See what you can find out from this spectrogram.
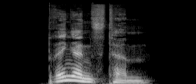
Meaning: strong dative masculine/neuter singular superlative degree of dringend
- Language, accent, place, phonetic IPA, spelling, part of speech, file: German, Germany, Berlin, [ˈdʁɪŋənt͡stəm], dringendstem, adjective, De-dringendstem.ogg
